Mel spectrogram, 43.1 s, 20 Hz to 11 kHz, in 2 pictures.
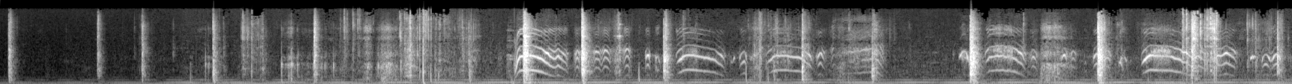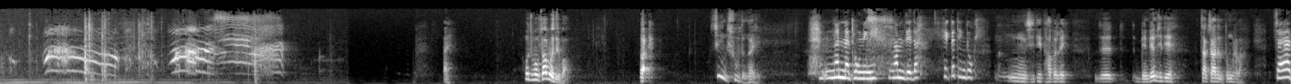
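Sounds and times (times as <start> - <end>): low tape hum: 0.0 - 43.0
loud falling cry: 8.4 - 14.8, 16.0 - 21.4, 22.2 - 23.8, 24.4 - 26.3.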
